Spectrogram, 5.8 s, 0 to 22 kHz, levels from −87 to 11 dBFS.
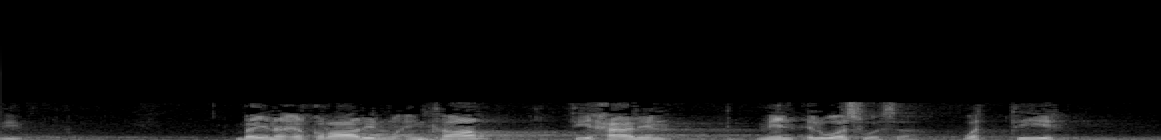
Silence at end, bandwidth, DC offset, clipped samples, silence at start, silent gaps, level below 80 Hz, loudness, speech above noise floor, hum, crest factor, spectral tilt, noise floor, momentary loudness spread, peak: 0.25 s; 6.2 kHz; under 0.1%; under 0.1%; 0 s; none; -50 dBFS; -28 LUFS; 30 dB; none; 20 dB; -6.5 dB/octave; -57 dBFS; 18 LU; -10 dBFS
